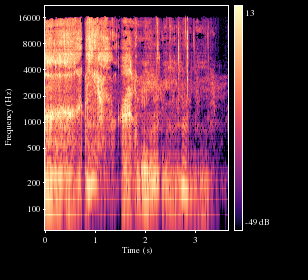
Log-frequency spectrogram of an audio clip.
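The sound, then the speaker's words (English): A voice imitates the witch Baba Yaga's loud, rasping snoring as she falls asleep, a few growly breaths in quick succession that rattle and rumble before fading out. “And then the witch fell asleep and snored and snored.”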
